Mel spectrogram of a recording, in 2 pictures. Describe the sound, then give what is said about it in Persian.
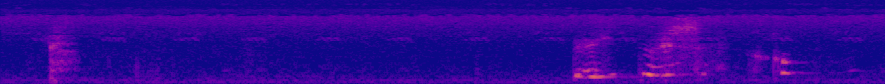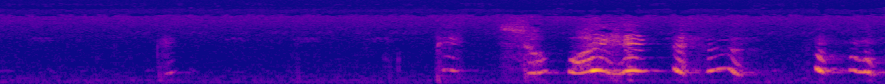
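A girl crying: faint whimpering sobs break out in short scattered bursts with long quiet gaps, ending in a louder run of wavering, moaning wails. “چرا گریه میکنی دختر جان؟”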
